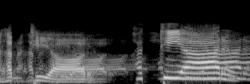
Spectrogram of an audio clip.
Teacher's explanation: ਥਥੇ ਨੂੰ ਉਤੇ ਅੱਧਕ ਲਾ ਕੇ ਉਚਾਰਨ ਹੋਵੇਗਾ ਥਥੇ ਨੂੰ ਥੋੜਾ ਭਾਰਾ ਉਚਾਰਨ ਕਰਨਾ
